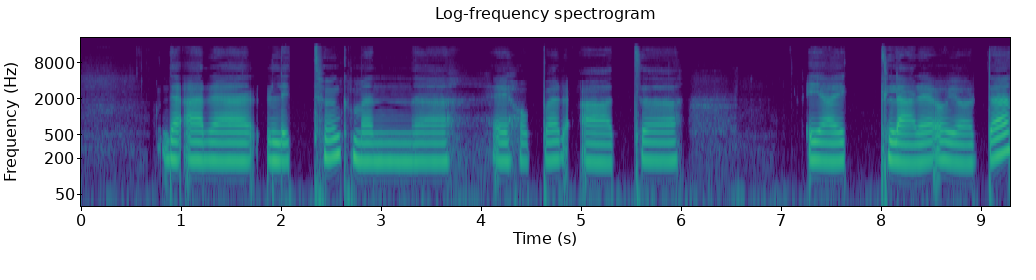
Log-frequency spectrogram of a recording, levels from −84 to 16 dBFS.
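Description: Speech, with nothing technically wrong to report.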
